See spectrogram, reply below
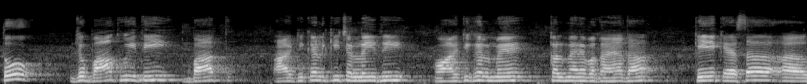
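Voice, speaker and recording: A male Hindi teacher, serving as an English teacher, gives a classroom-style grammar lesson in a slightly higher voice. He explains slowly, with many repetitions and restarts.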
